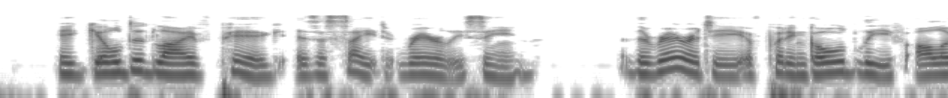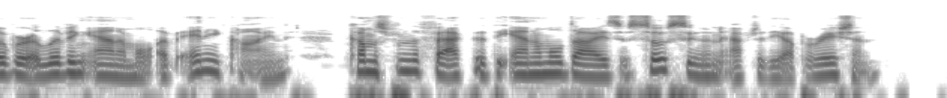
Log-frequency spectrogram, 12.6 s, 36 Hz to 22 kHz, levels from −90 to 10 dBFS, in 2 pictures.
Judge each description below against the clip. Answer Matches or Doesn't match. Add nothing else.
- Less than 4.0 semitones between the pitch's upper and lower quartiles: Matches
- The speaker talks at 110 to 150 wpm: Doesn't match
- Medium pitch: Matches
